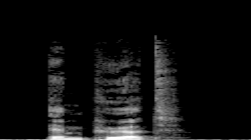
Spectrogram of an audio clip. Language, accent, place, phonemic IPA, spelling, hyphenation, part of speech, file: German, Germany, Berlin, /ɛmˈpøːɐ̯t/, empört, em‧pört, verb / adjective, De-empört.ogg
- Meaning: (verb) past participle of empören; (adjective) indignant, upset; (verb) inflection of empören: 1. third-person singular present 2. second-person plural present 3. plural imperative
